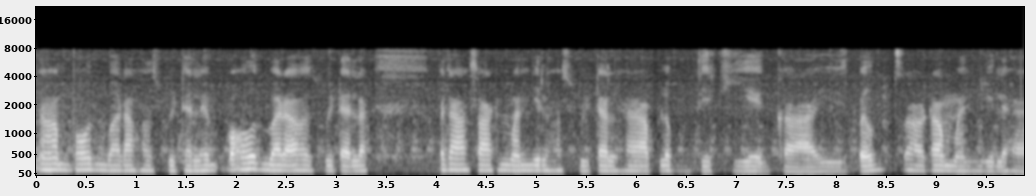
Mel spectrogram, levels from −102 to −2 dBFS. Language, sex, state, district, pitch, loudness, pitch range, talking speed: Hindi, male, Haryana, Jhajjar, 120 Hz, -21 LUFS, 110-125 Hz, 135 wpm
